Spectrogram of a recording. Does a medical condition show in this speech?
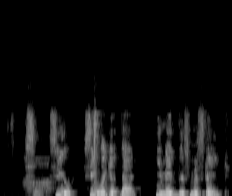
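Yes: cerebral palsy; wheelchair user, physical therapy; undiagnosed problem over past year and a half, on seven medications including pain medication.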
